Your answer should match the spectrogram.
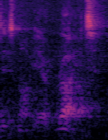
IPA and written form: ɪʔs ˈnɒʔ jeʔ ˈraɪt (it's not yet right)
